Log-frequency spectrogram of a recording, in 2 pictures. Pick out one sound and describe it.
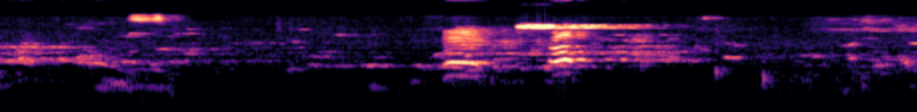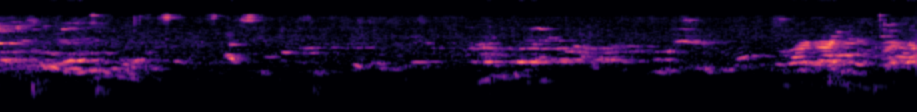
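Wrestlers' bodies thump and shuffle on a mat.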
